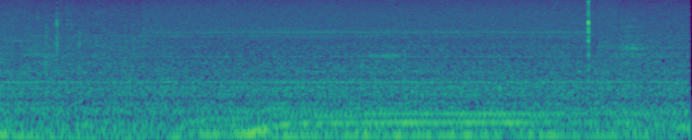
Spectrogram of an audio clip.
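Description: Hotel room air conditioner running with a steady low hum that swells slightly midway, and a single sharp click near the end.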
